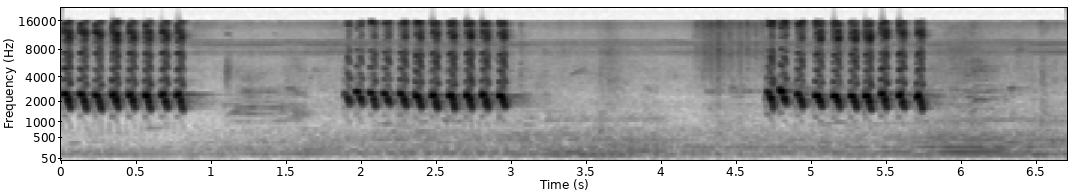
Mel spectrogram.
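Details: Yellow-vented bulbul calling: three bursts of rapid, harsh, chattering notes, about ten per second and each lasting under a second, spaced by short pauses over a low background rumble.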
